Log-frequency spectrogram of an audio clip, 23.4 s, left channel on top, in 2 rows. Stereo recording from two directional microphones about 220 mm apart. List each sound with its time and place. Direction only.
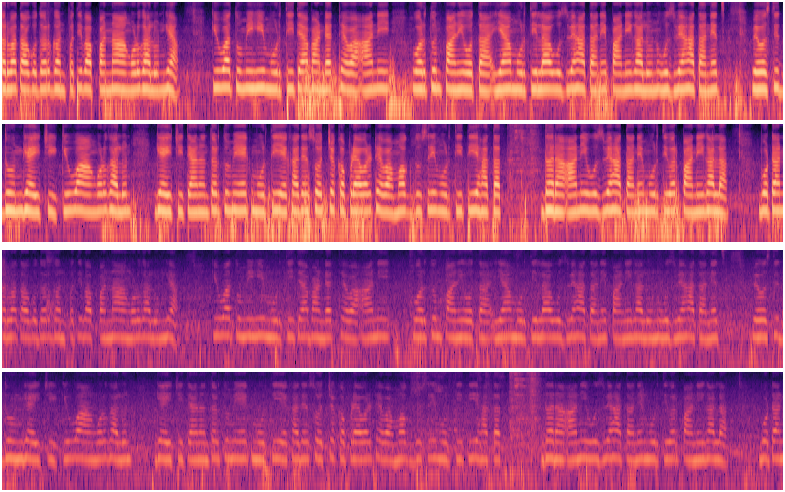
0.0 s speech: 45° left (ahead or behind)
